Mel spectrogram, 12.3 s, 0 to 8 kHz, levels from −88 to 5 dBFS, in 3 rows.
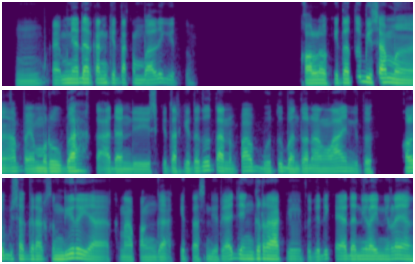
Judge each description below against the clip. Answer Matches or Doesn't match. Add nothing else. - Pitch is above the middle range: Doesn't match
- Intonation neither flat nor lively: Matches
